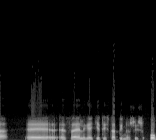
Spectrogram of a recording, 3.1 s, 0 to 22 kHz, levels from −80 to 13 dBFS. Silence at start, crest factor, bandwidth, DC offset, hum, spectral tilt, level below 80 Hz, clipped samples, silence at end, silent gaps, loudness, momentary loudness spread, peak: 0 s; 16 dB; 7.2 kHz; under 0.1%; none; -6.5 dB/octave; -52 dBFS; under 0.1%; 0 s; none; -18 LUFS; 11 LU; -2 dBFS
